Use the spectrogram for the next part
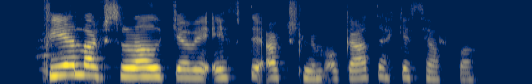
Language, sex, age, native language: Icelandic, female, 12, Icelandic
